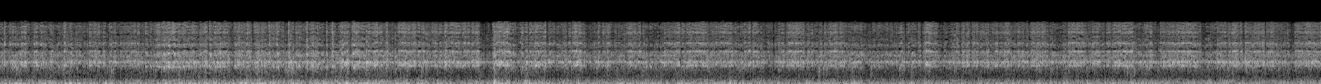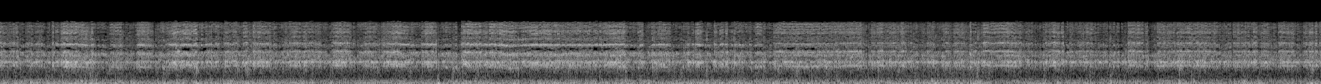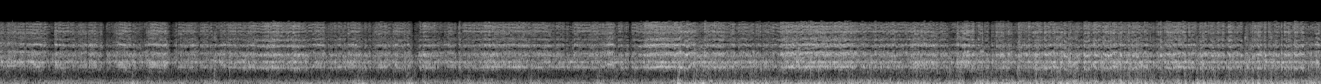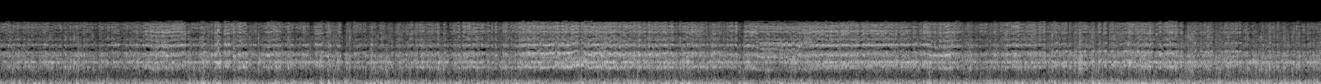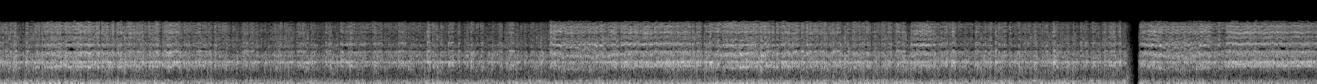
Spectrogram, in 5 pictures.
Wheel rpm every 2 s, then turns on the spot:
230, 230, 230, 230, 240, 230, 240, 220, 230, 220, 220, 230, 230, 220, 210, 210, 210, 210, 210, 210, 220, 220, 210, 210, 210, 230, 230, 230, 230, 220, 220, 230, 220.
none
